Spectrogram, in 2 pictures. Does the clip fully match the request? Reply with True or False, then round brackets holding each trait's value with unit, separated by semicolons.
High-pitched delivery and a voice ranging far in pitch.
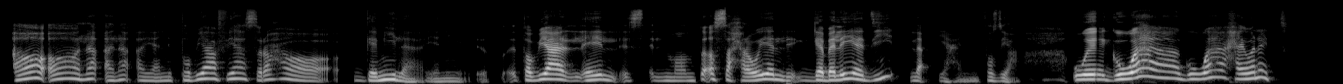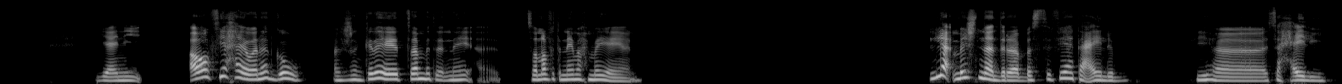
True (210 Hz; 5.8 semitones)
